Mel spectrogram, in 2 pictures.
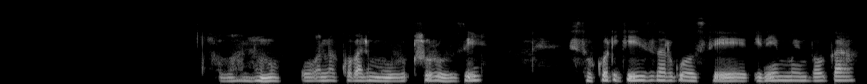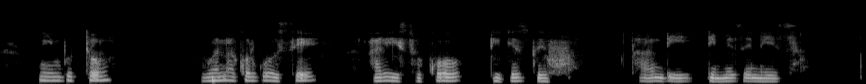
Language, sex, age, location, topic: Kinyarwanda, female, 50+, Kigali, finance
